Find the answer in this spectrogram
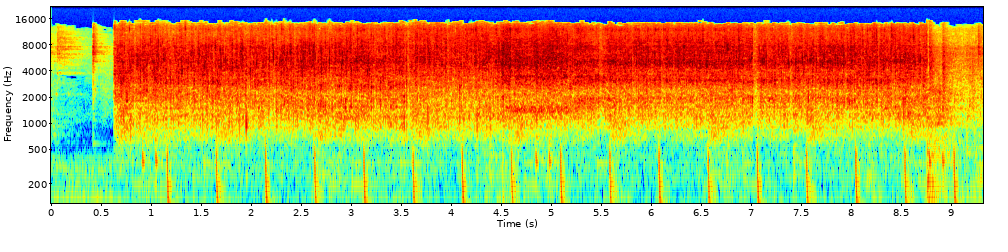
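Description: Salmon fillets frying in a pan, a steady sizzle that starts suddenly under a second in, as a spatula turns and breaks up the fish. A steady beat of background music, about two beats a second, runs underneath.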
